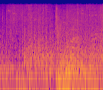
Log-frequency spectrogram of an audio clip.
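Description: Bullets strike and ricochet off hard surfaces.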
